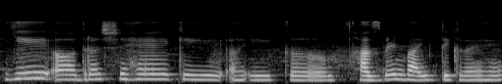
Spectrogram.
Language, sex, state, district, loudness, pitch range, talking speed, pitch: Hindi, female, Bihar, Patna, -21 LUFS, 200-235 Hz, 145 wpm, 215 Hz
